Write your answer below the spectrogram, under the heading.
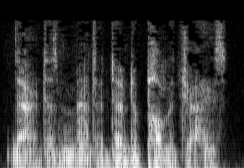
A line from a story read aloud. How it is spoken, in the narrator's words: Sirius mumbled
